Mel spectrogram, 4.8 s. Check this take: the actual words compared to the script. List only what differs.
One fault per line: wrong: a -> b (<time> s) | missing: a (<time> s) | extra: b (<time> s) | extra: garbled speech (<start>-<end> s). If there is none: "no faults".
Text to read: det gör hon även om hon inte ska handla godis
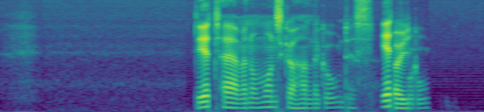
missing: gör hon (2.2 s)
missing: inte (2.8 s)
extra: garbled speech (3.8-4.3 s)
